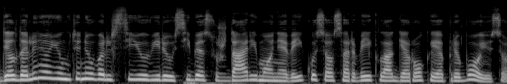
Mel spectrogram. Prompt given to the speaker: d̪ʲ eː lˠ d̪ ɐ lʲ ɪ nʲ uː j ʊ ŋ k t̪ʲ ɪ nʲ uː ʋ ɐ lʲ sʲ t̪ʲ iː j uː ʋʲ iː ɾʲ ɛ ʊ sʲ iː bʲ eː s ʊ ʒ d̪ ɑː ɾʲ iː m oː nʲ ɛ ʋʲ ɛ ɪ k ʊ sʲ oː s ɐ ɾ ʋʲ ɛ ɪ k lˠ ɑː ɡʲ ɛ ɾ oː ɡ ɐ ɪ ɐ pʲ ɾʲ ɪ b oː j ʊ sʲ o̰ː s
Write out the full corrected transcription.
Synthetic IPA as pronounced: d̪ʲ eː lˠ d̪ ɐ lʲ ɪ nʲ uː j ʊ ŋ k t̪ʲ ɪ nʲ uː ʋ ɐ lʲ sʲ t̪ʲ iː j uː ʋʲ iː ɾʲ ɛ ʊ sʲ iː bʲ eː s ʊ ʒ d̪ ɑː ɾʲ iː m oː nʲ ɛ ʋʲ ɛ ɪ k ʊ sʲ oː s ɐ ɾ ʋʲ ɛ ɪ k lˠ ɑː ɡʲ ɛ ɾ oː k ɐ ɪ ɐ pʲ ɾʲ ɪ b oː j ʊ sʲ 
